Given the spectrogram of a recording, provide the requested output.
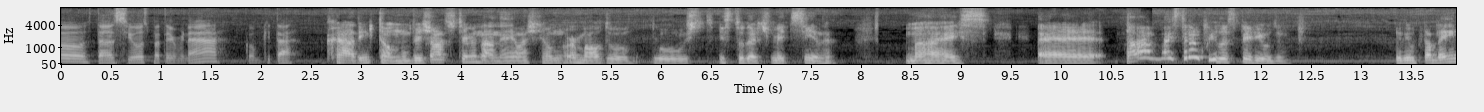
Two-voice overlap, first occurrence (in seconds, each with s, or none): none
